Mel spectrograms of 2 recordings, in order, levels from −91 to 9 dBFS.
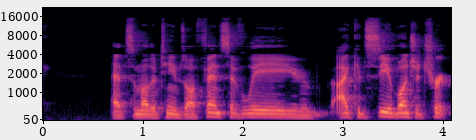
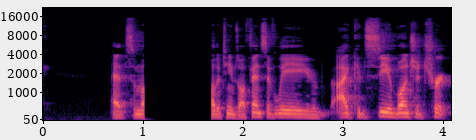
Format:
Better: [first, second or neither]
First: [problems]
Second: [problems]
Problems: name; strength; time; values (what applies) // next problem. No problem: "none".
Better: first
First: none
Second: audio freezing; at 1 s for 0.5 s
